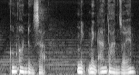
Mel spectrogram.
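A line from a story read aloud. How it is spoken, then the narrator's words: Soft gentle voice. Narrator (Vietnamese): Uyên, giọng nhỏ nhẹ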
